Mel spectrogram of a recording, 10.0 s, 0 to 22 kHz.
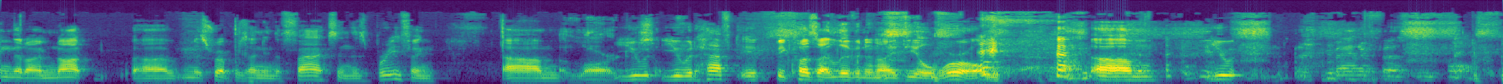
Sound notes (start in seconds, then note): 5.9 laughter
